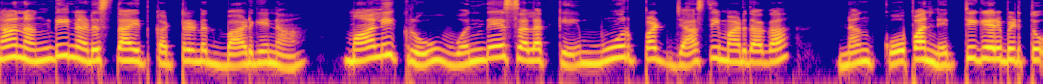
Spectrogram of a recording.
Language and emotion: Kannada, angry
